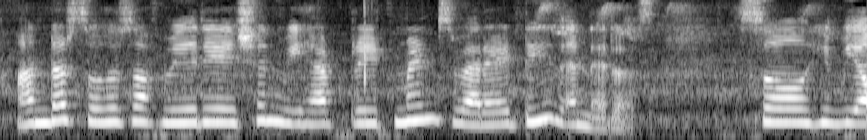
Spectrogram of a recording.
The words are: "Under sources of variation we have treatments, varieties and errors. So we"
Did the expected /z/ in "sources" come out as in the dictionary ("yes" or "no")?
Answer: no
